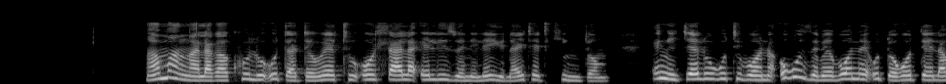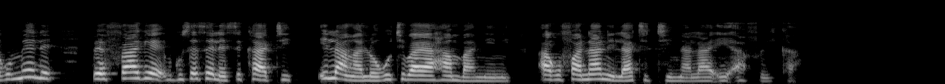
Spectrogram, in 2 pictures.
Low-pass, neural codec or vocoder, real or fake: 7.2 kHz; none; real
